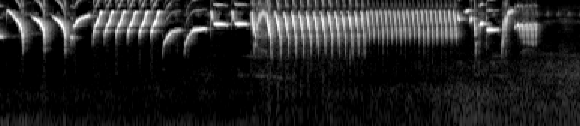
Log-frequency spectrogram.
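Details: Varied canary song with quick swept chips and short repeated phrases, then a long, very rapid rattling trill that slows slightly, finishing with a few brief notes before silence.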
